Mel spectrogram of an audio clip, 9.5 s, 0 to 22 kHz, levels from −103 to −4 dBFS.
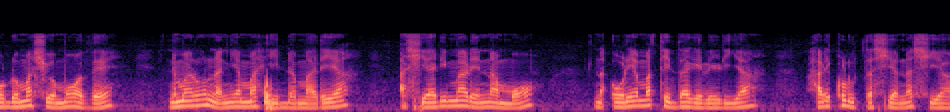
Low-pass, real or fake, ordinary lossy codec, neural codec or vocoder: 7.2 kHz; real; none; none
